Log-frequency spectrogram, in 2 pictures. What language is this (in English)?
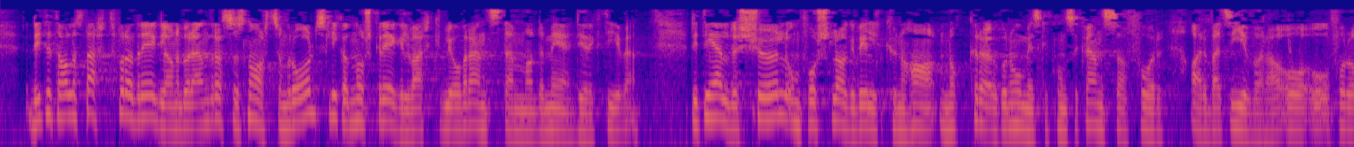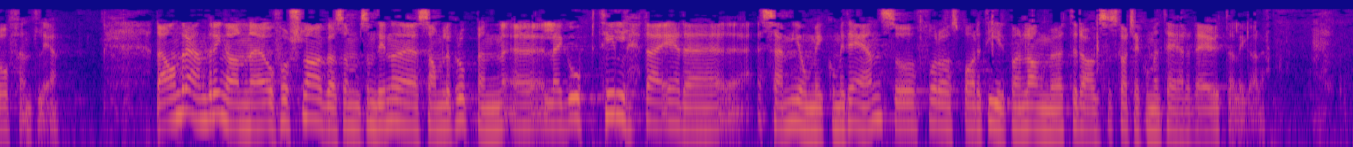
Norwegian Nynorsk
